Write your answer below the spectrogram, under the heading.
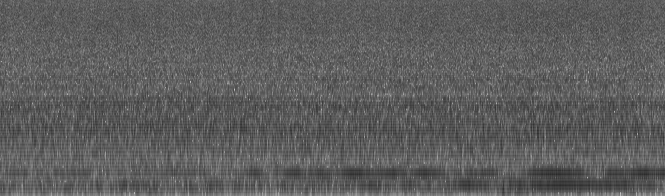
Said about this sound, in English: And personally, if you can hear the sound of running water, it's very comforting.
